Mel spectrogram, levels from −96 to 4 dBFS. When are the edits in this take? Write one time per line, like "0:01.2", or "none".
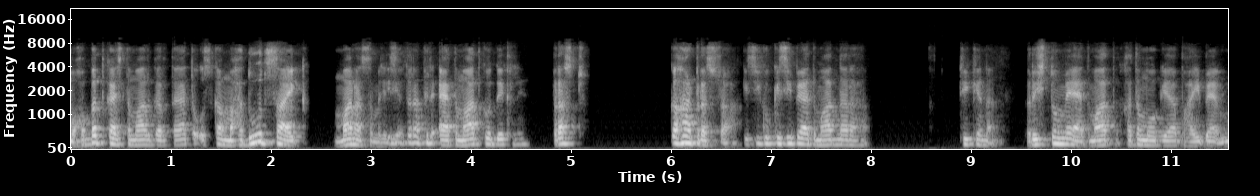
0:03.3
0:06.8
